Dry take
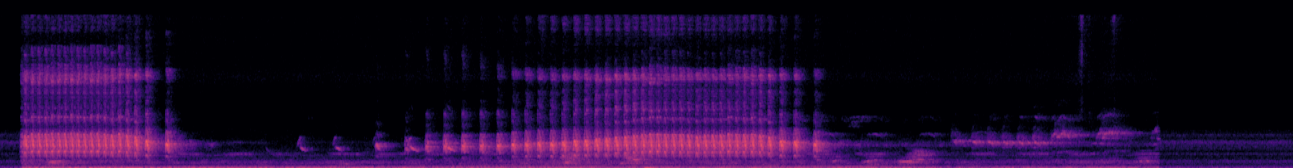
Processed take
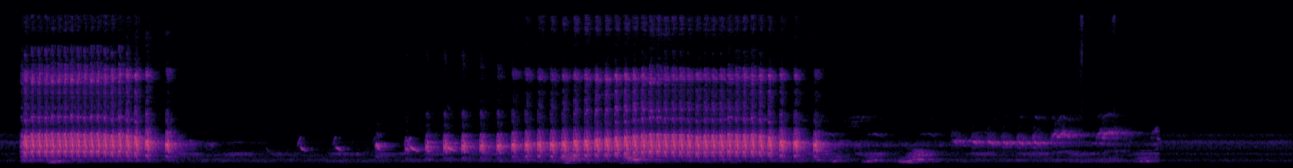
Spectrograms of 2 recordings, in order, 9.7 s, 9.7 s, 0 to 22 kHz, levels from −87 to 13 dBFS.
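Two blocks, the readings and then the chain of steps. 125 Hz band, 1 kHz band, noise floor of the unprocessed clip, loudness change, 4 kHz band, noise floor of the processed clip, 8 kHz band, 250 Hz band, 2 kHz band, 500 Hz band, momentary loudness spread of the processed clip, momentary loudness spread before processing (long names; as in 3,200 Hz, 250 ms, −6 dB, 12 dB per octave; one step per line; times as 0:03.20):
below −40 dB, −11.0 dB, −57 dBFS, −5.5 dB, −5.5 dB, −70 dBFS, −6.5 dB, below −40 dB, −5.5 dB, below −30 dB, 19 LU, 17 LU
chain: Chebyshev high-pass filter 1,100 Hz, order 4
level −5.5 dB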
